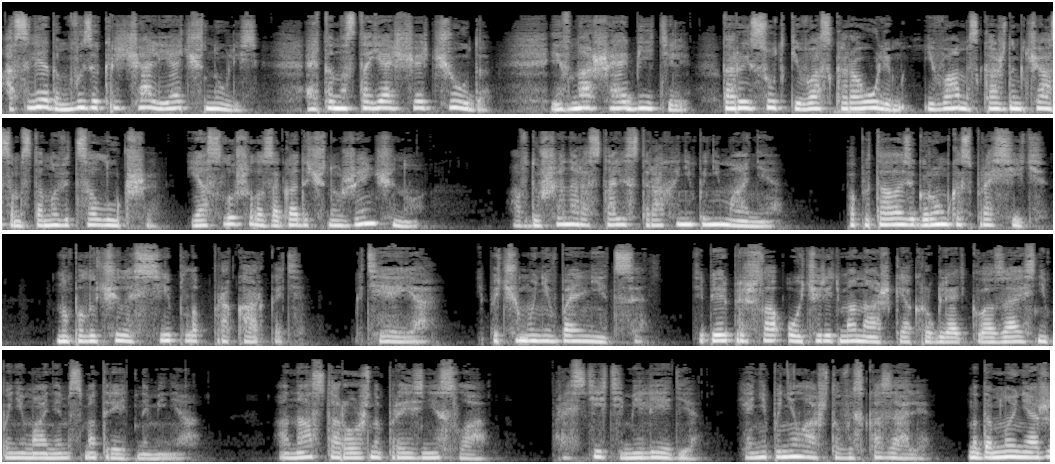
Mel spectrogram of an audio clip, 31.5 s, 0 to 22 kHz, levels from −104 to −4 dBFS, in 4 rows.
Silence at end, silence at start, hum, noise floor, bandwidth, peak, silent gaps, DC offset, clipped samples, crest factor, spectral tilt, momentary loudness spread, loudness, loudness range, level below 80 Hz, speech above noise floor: 0 s; 0 s; none; -70 dBFS; 15.5 kHz; -4 dBFS; none; under 0.1%; under 0.1%; 16 dB; -5.5 dB/octave; 14 LU; -19 LUFS; 6 LU; -56 dBFS; 52 dB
